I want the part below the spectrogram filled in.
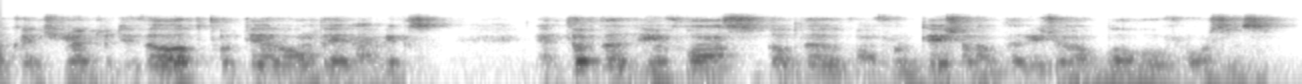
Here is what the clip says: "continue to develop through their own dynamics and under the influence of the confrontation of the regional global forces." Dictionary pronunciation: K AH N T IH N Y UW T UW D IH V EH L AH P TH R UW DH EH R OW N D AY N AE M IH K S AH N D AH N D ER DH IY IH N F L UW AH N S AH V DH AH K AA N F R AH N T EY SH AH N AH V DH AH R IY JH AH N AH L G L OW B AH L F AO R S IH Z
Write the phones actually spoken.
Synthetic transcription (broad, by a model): K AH N T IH N Y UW T UW D IH V EH L AH P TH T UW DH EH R OW N D AY N AE M IH K S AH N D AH D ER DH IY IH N F L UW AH N S AH V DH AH K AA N F R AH N T EY SH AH N AH V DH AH R IY JH AH N AH L G L OW B AH L F AO R S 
